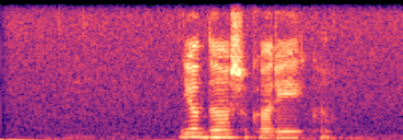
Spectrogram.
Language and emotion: Russian, sad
